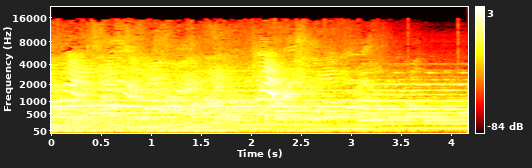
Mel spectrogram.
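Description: Several children's voices calling out over background music that holds steady notes. The voices die away a little after three seconds in, leaving the music.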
